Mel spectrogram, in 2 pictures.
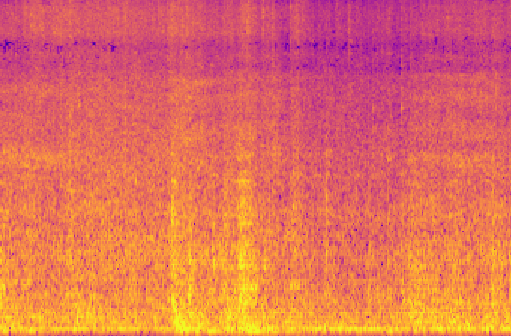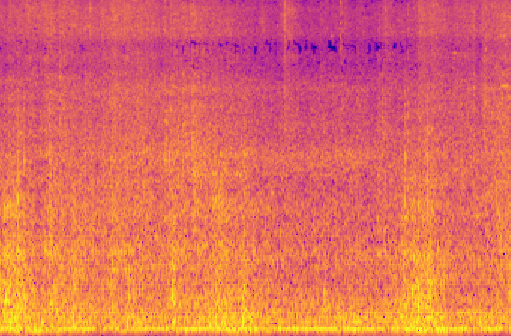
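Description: Demolition excavators at work: diesel engines running under a steady clatter and crunch of breaking concrete and steel debris, with louder crashes about two to three and a half seconds in.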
